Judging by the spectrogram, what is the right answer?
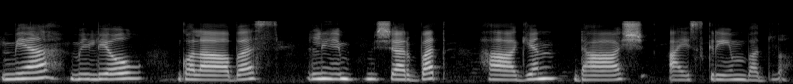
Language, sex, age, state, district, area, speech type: Kashmiri, female, 18-30, Jammu and Kashmir, Kulgam, rural, read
